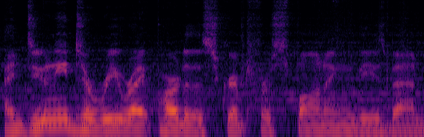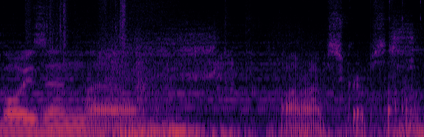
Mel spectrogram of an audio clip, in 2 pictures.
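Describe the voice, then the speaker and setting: This modder streams his work with music underneath, speaking in a deep voice at normal speed. His chat is easygoing, full of slang and profanity.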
